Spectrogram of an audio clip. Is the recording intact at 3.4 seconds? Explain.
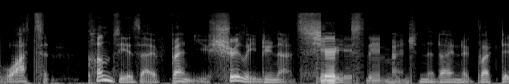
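No. From 3.16 to 4.12 s there is robotic sound from repeated short buffers, likely from audio arriving too seldom, with most of the span replaced by loops of roughly 10.7 ms. That forces a rigid, metallic 93.8 Hz buzz, visible as evenly spaced horizontal harmonics and identical repeating waveform cycles.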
